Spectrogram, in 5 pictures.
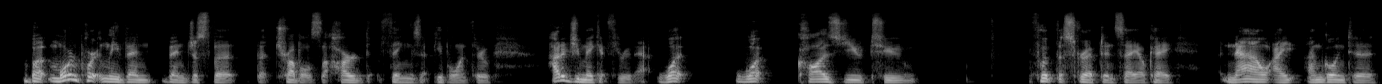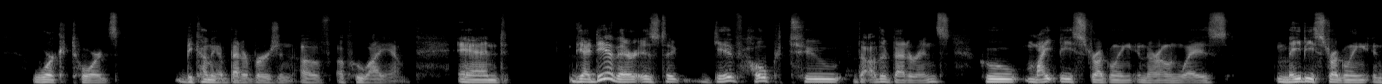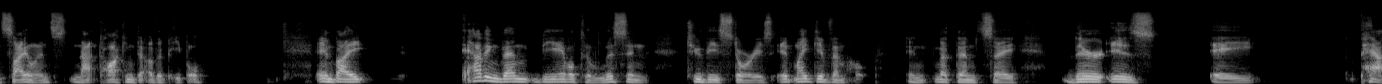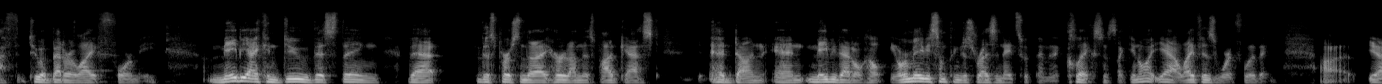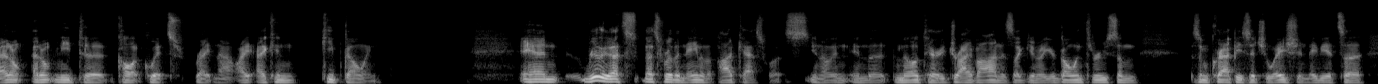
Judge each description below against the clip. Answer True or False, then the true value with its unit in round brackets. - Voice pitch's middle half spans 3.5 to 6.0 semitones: True (3.8 semitones)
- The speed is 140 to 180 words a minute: True (175 wpm)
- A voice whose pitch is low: True (105 Hz)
